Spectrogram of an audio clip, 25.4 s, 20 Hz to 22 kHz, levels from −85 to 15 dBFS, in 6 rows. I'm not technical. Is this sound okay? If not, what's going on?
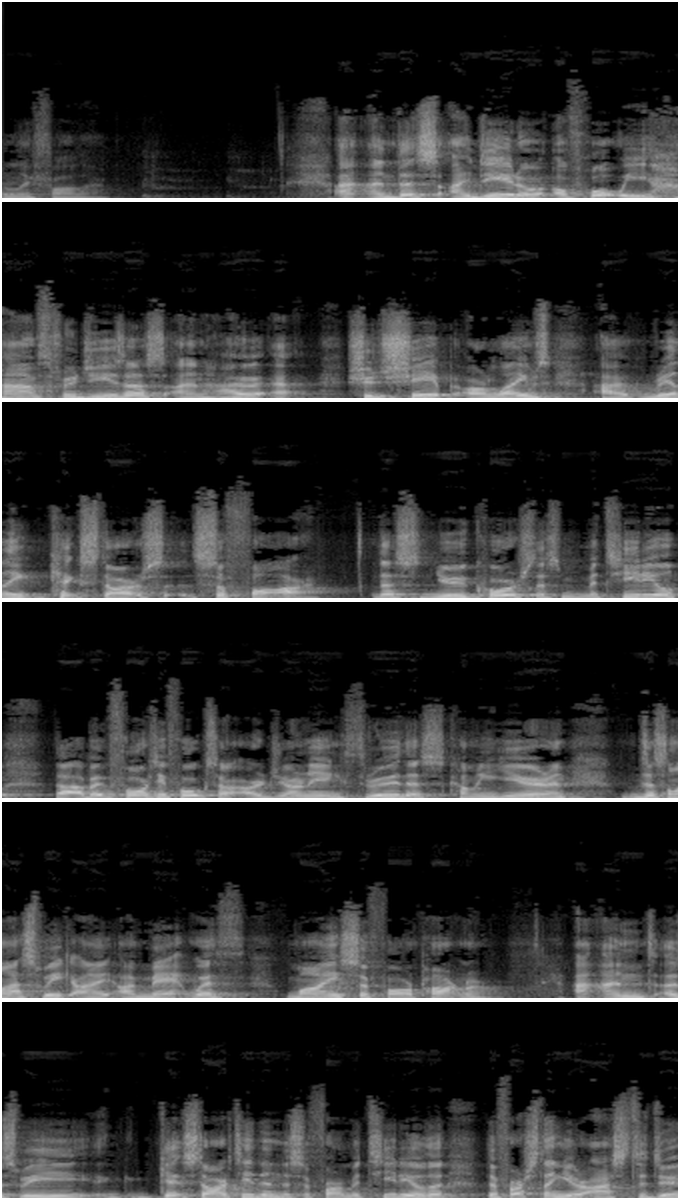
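No. Gain pumping runs throughout: loud and soft parts end up closer in level and the sound is squashed, likely from a limiter fighting overly high gain, not a noise gate cutting silence.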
